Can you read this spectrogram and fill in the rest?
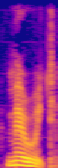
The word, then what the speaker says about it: married: ¿Y cómo pronunciamos married? – Married. – Married. – Married. – No married, married. – Married. – Eso es, married. Muy bien.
